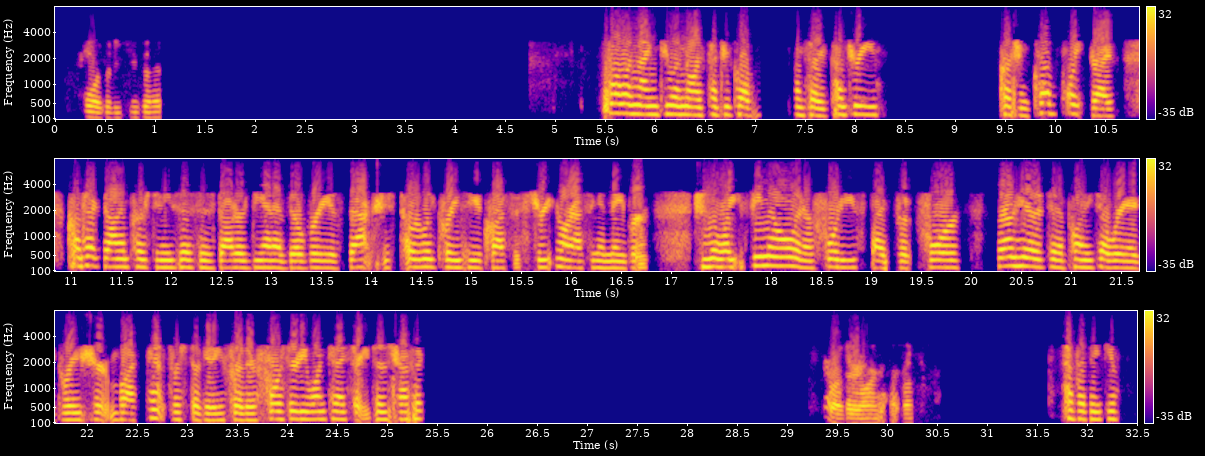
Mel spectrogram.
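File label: Sheriff East County, scanner audio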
